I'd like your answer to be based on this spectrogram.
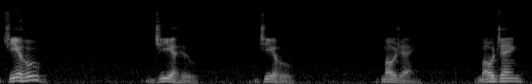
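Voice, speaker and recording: A man's voice: mid-range voice, very animated, takes it slowly, a bit bright, husky. A man giving casual, informal playthrough commentary as a game streamer. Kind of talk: casual playthrough commentary, reading dialogue aloud.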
